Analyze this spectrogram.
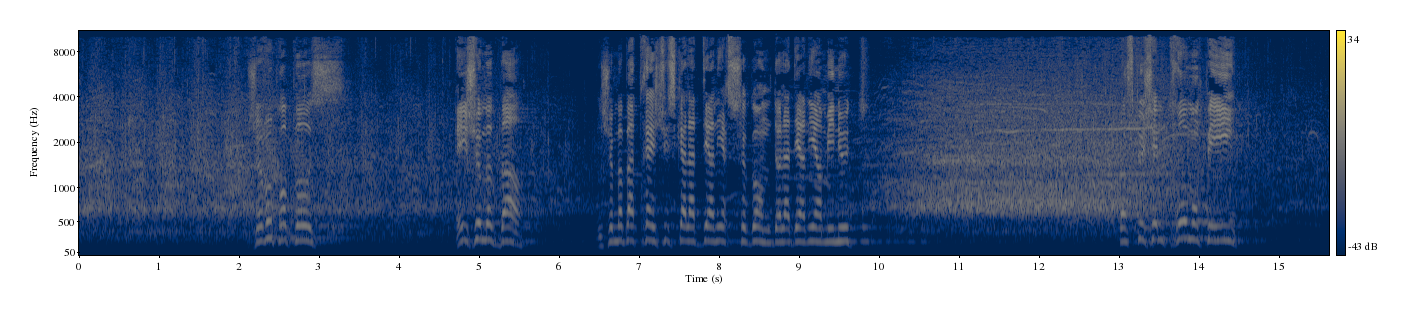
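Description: A large crowd cheers and roars outdoors.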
